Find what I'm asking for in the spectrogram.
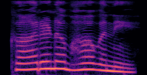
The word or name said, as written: ಕಾರಣಭಾವನೆ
